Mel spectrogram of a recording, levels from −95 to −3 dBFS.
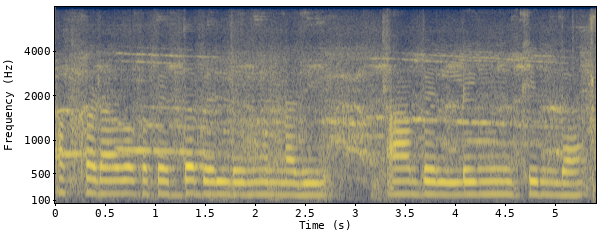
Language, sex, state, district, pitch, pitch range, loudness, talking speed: Telugu, female, Andhra Pradesh, Annamaya, 190 Hz, 185-195 Hz, -17 LUFS, 90 wpm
